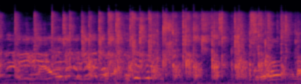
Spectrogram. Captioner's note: group applauds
